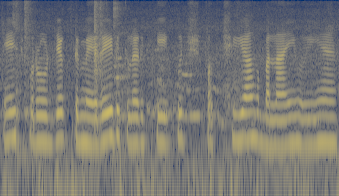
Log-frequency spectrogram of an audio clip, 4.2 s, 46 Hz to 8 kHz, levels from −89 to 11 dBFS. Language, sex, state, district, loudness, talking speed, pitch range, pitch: Hindi, female, Bihar, West Champaran, -17 LUFS, 155 wpm, 185-205 Hz, 190 Hz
